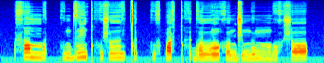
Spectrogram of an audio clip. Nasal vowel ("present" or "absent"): present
